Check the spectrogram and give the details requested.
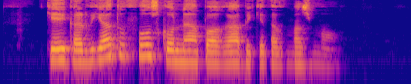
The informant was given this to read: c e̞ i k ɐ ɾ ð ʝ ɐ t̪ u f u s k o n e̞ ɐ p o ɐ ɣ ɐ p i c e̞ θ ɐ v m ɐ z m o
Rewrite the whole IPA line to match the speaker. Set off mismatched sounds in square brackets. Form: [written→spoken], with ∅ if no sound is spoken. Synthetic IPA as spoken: c e̞ i k ɐ ɾ ð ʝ ɐ t̪ u f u s k o n e̞ ɐ p o ɐ ɣ ɐ p i c e̞ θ ɐ v m ɐ z m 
